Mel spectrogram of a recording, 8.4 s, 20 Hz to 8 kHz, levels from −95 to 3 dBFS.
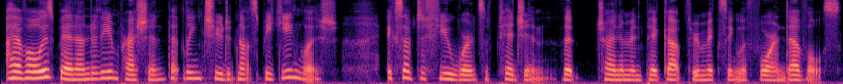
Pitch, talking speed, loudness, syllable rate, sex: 195 Hz, 205 wpm, -20 LUFS, 5.4 syllables/s, female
